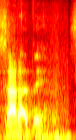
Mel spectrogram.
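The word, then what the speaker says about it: Zárate: Yeah, well, in Spanish, it's Zarate. – Yeah, that's why I'm saying it. Like, do you pronounce the Z? Do you not? It's like English or Spanish. Whoever's saying it, then it changes.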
